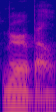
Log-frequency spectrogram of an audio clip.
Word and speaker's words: Mirabelle: is something called uh it's spelt mirabelle but you have to say like this mirabel is from france and this is from 2005.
